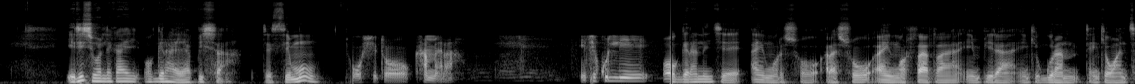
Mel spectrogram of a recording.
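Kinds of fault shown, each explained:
Input switched to a poorer device: From 3.51 to 6.72 s the speech turns boxy, with nothing above 3.8 kHz, then clears again. A 20 ms gap marks the switch and a faint new noise, roughly 35 dB below the speech, arrives with the dull stretch, while loudness stays the same. That gap and the fresh noise floor separate it from a codec bandwidth drop, pointing to the likely cause: the recording moving onto a narrower-band microphone and back.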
